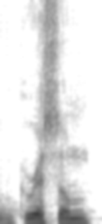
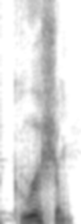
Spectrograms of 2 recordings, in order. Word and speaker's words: Grisham: home runs from Belle Grissom it's like his name is Grisham who is Grissom not that hard to pronounce like yeah yeah so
